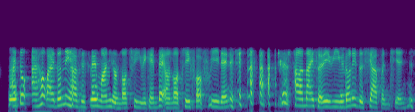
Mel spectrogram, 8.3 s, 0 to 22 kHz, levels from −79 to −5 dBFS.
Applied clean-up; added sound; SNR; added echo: neural mask model Resemble Enhance denoiser.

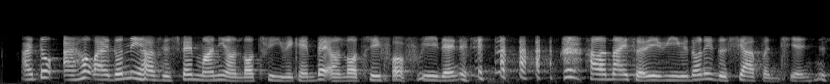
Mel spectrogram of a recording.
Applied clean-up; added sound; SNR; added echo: none; none; none; none.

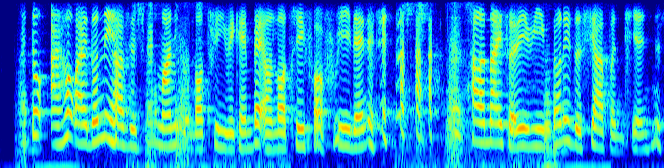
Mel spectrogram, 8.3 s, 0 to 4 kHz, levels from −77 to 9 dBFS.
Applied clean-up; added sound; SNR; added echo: neural separator model SepFormer DNS4.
